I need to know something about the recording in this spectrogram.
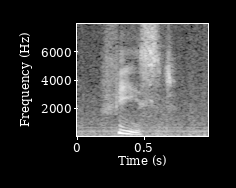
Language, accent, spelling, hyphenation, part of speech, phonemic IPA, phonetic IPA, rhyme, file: English, US, feast, feast, noun / verb, /ˈfiːst/, [ˈfɪi̯st], -iːst, En-us-feast.ogg
- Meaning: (noun) 1. A holiday, festival, especially a religious one 2. A very large meal, often of a ceremonial nature 3. Something delightful and satisfying; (verb) To partake in a feast, or large meal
